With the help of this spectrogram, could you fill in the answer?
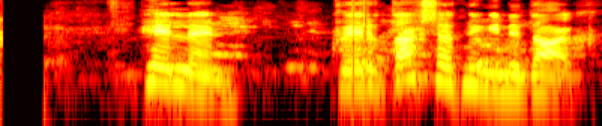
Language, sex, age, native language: Icelandic, male, 13, Icelandic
